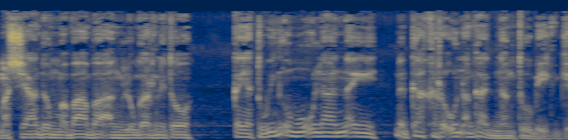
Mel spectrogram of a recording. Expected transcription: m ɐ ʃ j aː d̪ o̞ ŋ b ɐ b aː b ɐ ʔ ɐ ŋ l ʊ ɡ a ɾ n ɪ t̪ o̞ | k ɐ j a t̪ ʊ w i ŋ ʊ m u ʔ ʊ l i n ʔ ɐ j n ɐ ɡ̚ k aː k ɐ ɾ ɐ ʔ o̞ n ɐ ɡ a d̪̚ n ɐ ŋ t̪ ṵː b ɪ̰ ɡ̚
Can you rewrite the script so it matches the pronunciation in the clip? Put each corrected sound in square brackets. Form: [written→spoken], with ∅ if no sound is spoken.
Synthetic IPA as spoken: m ɐ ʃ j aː d̪ o̞ ŋ [b→m] ɐ b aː b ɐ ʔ ɐ ŋ l ʊ ɡ a ɾ n ɪ t̪ o̞ | k ɐ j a t̪ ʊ w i ŋ ʊ m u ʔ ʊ l [i→a] n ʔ ɐ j n ɐ ɡ̚ k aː k ɐ ɾ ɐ ʔ o̞ n ɐ ɡ a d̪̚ n ɐ ŋ t̪ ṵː b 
